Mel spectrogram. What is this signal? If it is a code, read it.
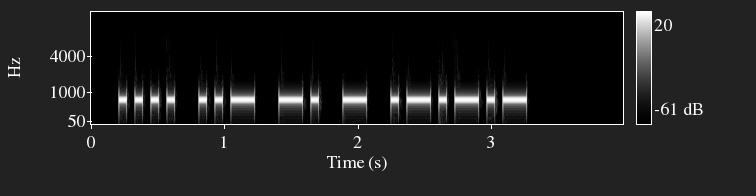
Morse code, heard as a keyed tone, about 21 wpm, 700 Hz. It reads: HUNT.
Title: Sentences from Top 1600 Words 20wpm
